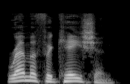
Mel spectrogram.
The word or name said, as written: ramification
